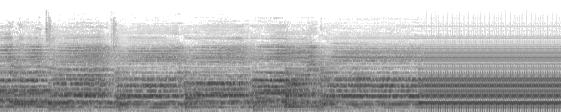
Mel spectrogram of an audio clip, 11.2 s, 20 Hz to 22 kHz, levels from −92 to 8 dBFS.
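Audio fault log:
8.54–11.23 s, system hang loop: the audio locks into a rapid, rattling stutter at 21.5 Hz that runs to the end, one 46.44 ms piece repeated exactly, dozens of times. The system froze while the hardware kept replaying its ring buffer, which fits a 2048-sample buffer.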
